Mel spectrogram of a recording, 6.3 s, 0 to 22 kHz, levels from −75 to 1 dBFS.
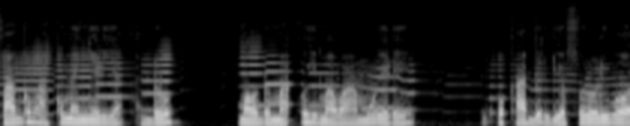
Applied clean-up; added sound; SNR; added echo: neural mask model RNNoise.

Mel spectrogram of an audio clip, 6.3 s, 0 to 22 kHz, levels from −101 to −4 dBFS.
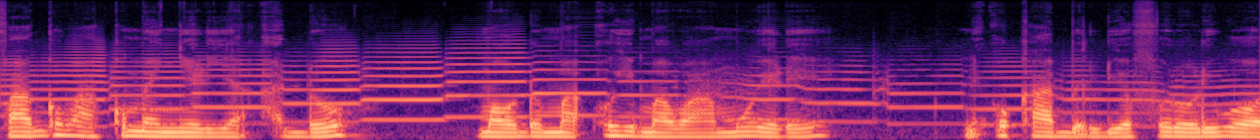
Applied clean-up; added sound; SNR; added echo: none; Trumpet; 14 dB; none.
